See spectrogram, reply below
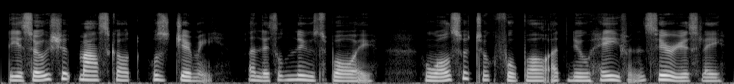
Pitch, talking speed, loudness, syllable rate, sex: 190 Hz, 130 wpm, -18 LUFS, 4.4 syllables/s, female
